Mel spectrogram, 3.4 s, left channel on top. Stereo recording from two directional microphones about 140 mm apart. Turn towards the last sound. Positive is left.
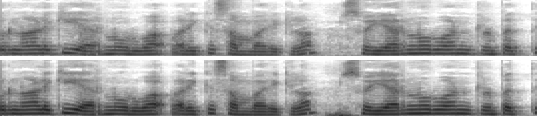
turn(degrees=-40)  # may be behind; listen again after turning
